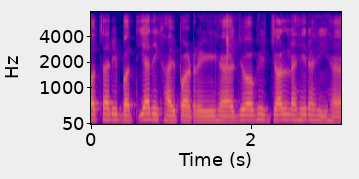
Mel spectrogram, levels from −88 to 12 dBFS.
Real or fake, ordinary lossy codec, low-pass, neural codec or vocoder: real; none; 7.2 kHz; none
